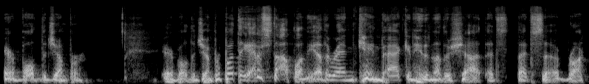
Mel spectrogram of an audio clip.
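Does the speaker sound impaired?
Yes: vocal cord surgery recovery; recovering from vocal cord surgery, starting vocal coach physical therapy today, doctor approves talking; voice still sounds bad to new listeners, best in two weeks, talking painless, not yet back.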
